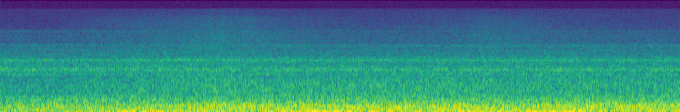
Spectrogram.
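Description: Wind blows steadily across open sand.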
